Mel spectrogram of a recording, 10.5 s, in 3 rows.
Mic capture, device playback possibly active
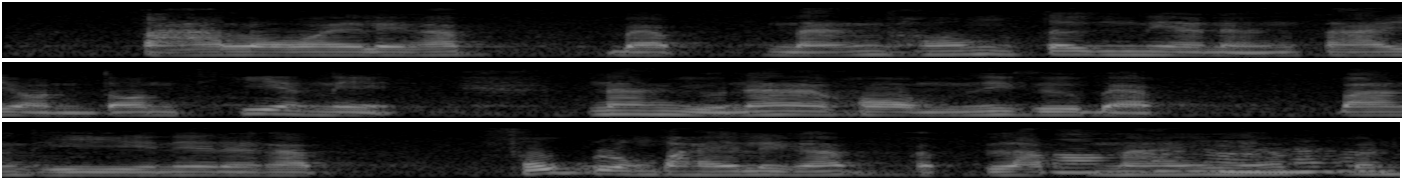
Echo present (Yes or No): Yes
